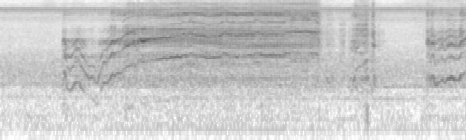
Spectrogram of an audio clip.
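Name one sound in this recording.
Plastic wheels of a ride-on toy roll over asphalt.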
